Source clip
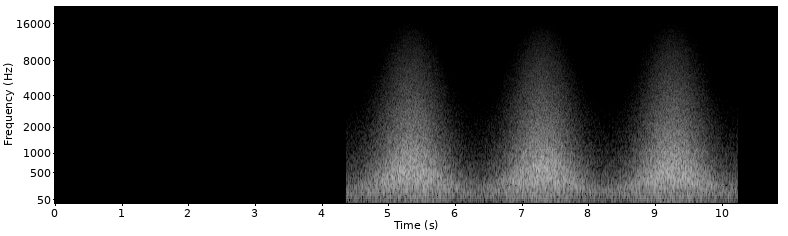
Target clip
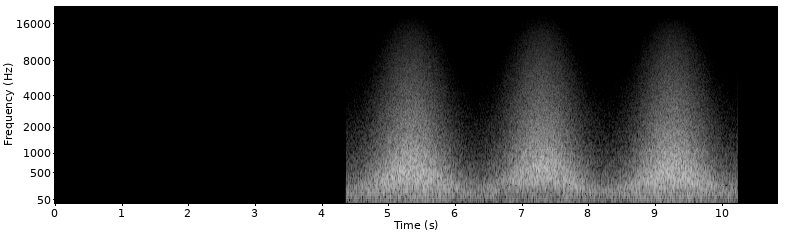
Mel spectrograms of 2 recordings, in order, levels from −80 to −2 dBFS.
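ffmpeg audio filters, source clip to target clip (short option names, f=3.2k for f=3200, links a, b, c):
-filter_complex "[0:a]asettb=1/sr,asplit=3[a][b][c];[a]atrim=end=6.654[d];[b]atrim=start=6.65:end=7.63,asetpts=PTS-STARTPTS,afade=t=in:d=0.004:c=qsin,afade=t=out:st=0.976:d=0.004:c=qsin,equalizer=f=110:w=0.53:g=-7.5[e];[c]atrim=start=7.626[f];[d][e]acrossfade=d=0.004:c1=hsin:c2=qsin[g];[g][f]acrossfade=d=0.004:c1=qsin:c2=hsin,asplit=2[h][i];[i]asoftclip=type=hard:threshold=-29dB,volume=-8dB[j];[h][j]amix=inputs=2:normalize=0,volume=3dB"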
